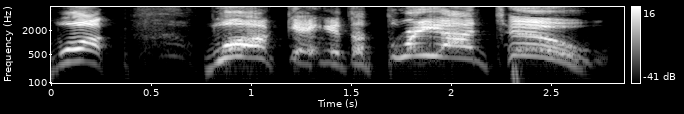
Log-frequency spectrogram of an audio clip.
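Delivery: high, loud, slow yell; furious shout. Real, not acted. Coach yelling at Kevin Love for walking, slow furious shout. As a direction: bellow it stretched out in outrage.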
